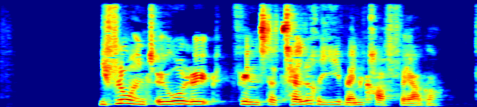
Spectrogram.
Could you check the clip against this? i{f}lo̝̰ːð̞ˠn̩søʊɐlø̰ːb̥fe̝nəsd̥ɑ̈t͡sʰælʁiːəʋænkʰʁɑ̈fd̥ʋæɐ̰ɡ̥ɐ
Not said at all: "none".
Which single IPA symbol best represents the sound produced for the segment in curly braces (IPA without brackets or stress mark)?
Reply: f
